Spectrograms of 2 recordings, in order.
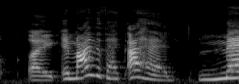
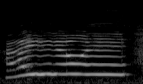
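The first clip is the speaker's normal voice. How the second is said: much higher, softer, slow and sheepish; nervous greeting; 10 semitones higher, 6 dB quieter, much slower than usual. Retold or imitated. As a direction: ease in timidly like you're hiding something. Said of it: "I was sweating bullets".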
